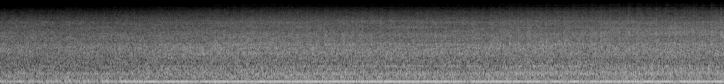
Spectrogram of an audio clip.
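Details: 1952 Chevy Styleline Deluxe, Rochester carburetor cleaned of debris stuck at the float needle: a steady, even idle hum with no misses or knocks; normal idle.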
